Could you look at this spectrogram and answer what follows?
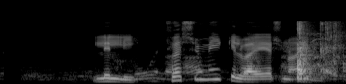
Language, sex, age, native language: Icelandic, male, 15, Icelandic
